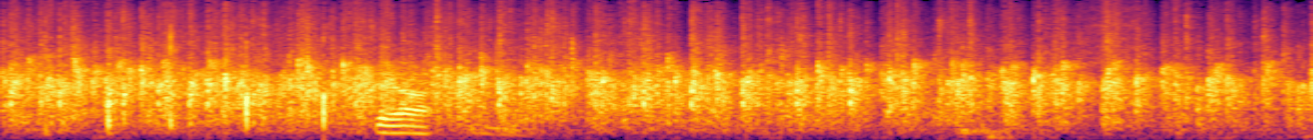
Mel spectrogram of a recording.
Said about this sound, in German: Also unser Applaus gilt Ihnen.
